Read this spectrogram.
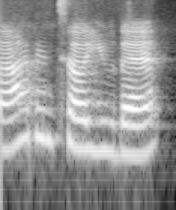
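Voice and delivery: high-pitched mock denial; indignant denial. Charlie denying to Georgia, high indignant voice. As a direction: lightly voice Charlie's protest, voice way up.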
